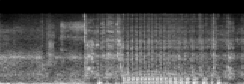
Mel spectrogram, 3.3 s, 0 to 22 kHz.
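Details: BMW 650 X-Moto supermoto just after refuelling, about 2 km ridden: catches after cranking, then a lumpy idle that surges and sags and dies. Owner suspects wrong or bad fuel; the fuel pump is not heard priming.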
